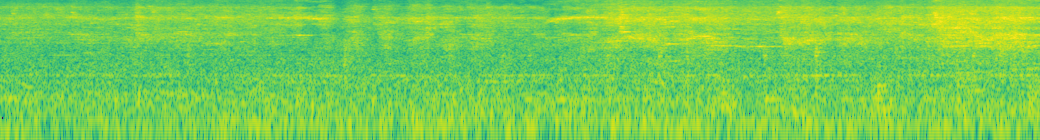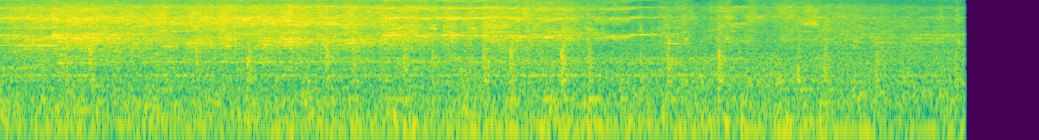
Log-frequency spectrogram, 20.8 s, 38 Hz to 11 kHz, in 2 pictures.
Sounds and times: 5.5s escalator squeek 20.0s

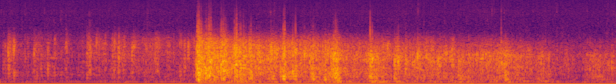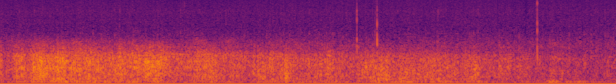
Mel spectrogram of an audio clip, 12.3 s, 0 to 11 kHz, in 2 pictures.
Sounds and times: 0.0s crackling thunder 12.3s

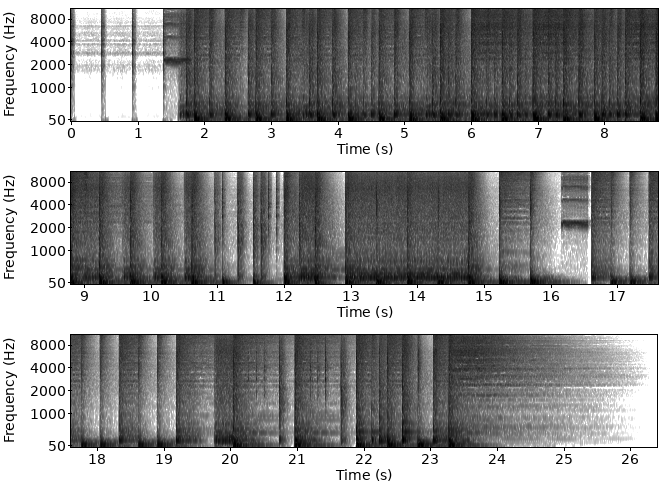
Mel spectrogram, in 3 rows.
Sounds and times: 1.6s Military-style drum music 23.8s

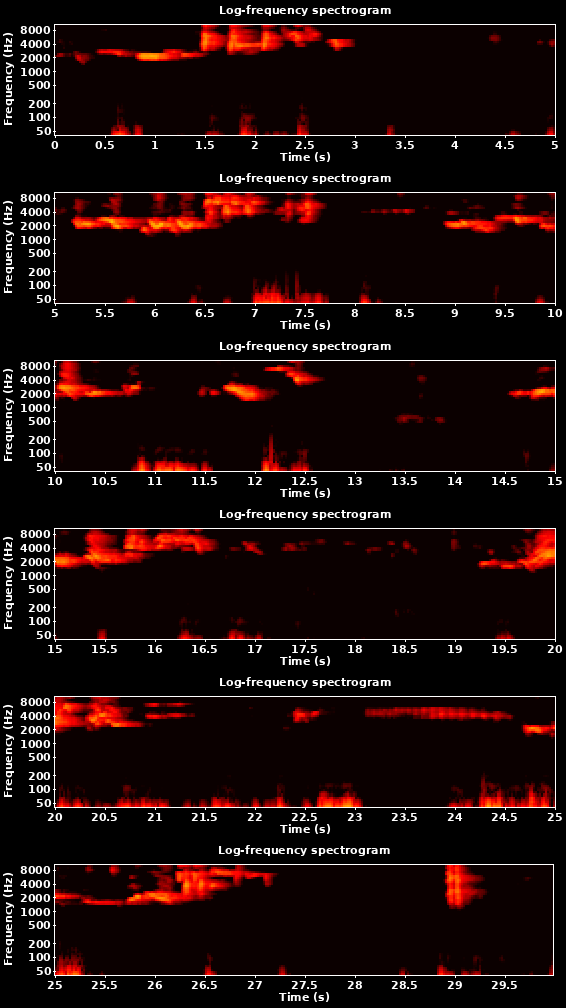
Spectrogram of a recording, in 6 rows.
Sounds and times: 0.0s birdsong 12.8s
13.4s birdsong 27.3s
28.9s birdsong 29.4s

